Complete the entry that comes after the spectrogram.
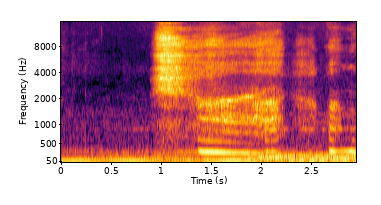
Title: Sneezes 57-59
